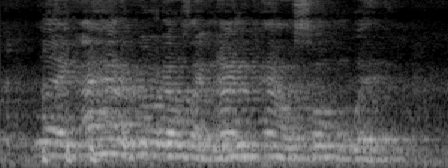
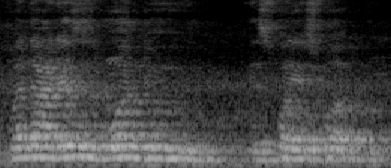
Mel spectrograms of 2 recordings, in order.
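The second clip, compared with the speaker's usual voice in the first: normal talking voice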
